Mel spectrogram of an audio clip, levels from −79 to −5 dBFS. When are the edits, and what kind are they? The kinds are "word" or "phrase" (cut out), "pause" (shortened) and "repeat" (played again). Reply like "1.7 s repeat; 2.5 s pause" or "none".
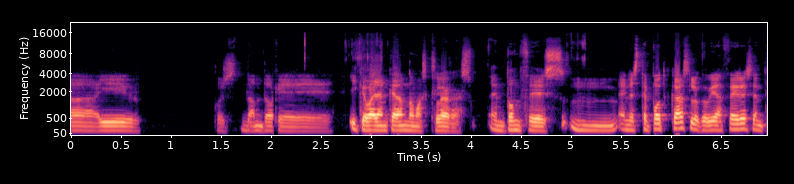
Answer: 2.0 s phrase; 2.7 s pause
